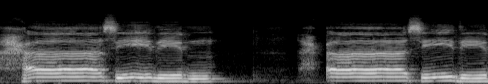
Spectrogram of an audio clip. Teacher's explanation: اس دال پہ غنہ نہیں کیا جائے گا بلکہ جلدی سے ادا کیا جائے گا، حاسد، حاسد، ہا کو باریک پڑھا جائے گا۔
